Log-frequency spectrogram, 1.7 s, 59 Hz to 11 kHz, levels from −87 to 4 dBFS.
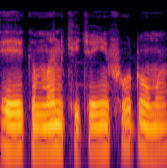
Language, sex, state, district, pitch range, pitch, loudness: Garhwali, male, Uttarakhand, Tehri Garhwal, 105-110 Hz, 110 Hz, -14 LUFS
